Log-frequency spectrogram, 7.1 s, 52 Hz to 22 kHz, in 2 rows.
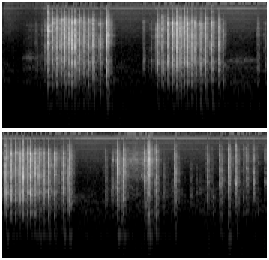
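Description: Rapid key presses on a repaired Amiga 600 keyboard come close and crisp in several bursts of fast clicking, separated by short pauses, with no speech.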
